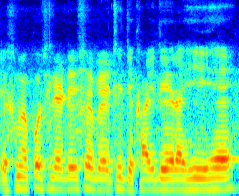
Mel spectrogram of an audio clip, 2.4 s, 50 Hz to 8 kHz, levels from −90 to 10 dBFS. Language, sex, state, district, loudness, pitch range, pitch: Hindi, male, Uttar Pradesh, Ghazipur, -15 LUFS, 115-125 Hz, 125 Hz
